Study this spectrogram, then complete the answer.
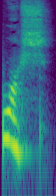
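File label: "wash", British English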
